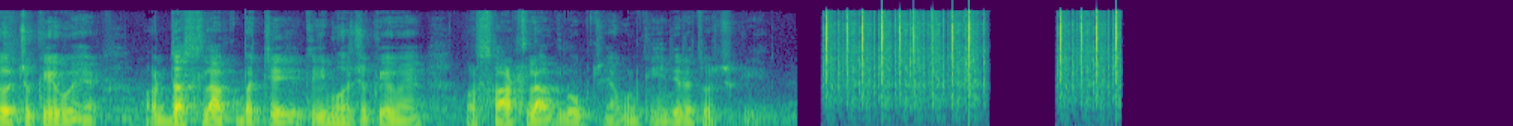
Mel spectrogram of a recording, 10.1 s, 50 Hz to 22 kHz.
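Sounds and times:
typewriter key clicks: 5.5s - 7.5s.

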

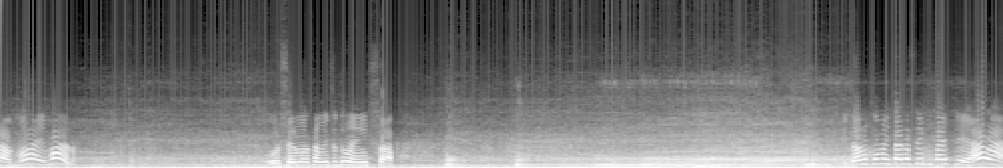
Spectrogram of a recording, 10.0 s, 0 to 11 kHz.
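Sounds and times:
motorcycle engine accelerating: 0.0s - 9.9s.

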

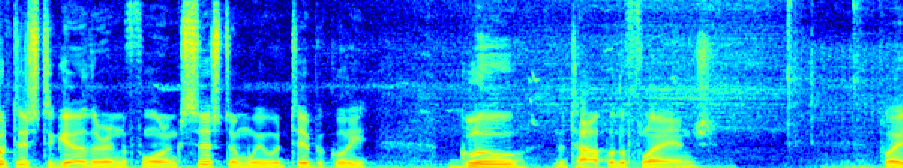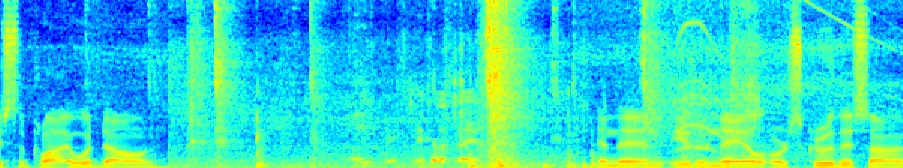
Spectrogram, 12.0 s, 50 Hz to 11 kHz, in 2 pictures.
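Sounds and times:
construction site noise: 3.1s - 12.0s
sharp hissing knock: 7.0s - 11.2s
plywood sheet set on joists: 7.1s - 11.4s.

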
